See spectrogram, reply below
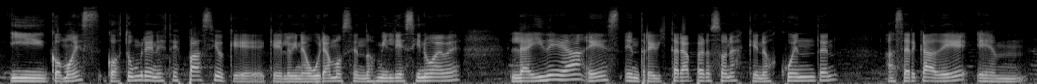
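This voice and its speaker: A woman hosting an interview, introducing the show and the guest in a halting way with frequent fillers. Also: sits low. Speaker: interview host.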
